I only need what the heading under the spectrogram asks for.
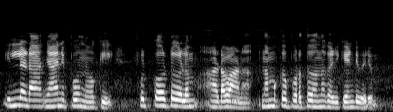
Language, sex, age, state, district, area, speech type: Malayalam, female, 45-60, Kerala, Thiruvananthapuram, rural, read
